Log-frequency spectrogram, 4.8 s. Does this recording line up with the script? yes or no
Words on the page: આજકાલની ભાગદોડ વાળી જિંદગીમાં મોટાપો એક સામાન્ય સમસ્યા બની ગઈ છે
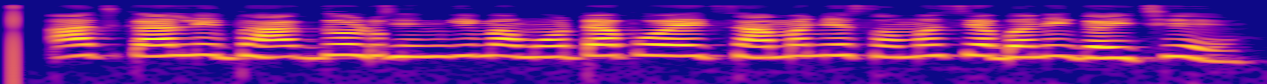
no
